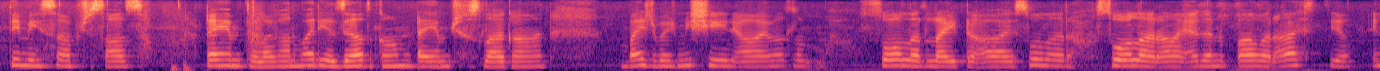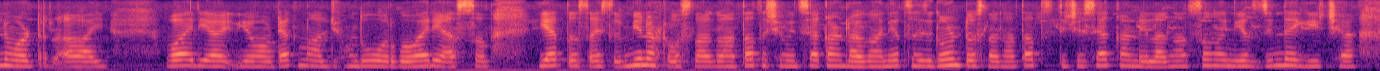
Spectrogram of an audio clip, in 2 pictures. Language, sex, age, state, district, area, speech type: Kashmiri, female, 18-30, Jammu and Kashmir, Baramulla, rural, spontaneous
